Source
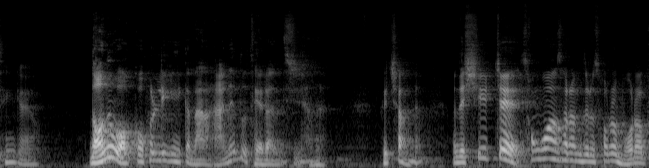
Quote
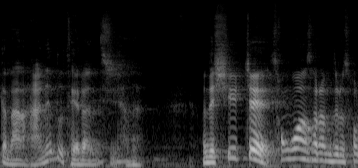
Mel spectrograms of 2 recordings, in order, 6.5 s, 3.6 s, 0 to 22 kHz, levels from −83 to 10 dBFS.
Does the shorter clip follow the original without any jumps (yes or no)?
no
